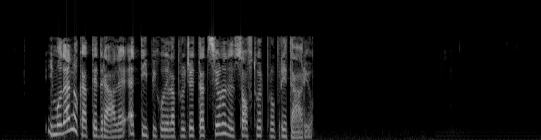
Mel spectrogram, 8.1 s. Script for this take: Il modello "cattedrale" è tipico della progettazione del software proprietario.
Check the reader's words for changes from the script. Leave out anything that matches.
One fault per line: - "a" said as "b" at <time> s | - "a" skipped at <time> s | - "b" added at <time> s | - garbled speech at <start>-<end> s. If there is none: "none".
none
